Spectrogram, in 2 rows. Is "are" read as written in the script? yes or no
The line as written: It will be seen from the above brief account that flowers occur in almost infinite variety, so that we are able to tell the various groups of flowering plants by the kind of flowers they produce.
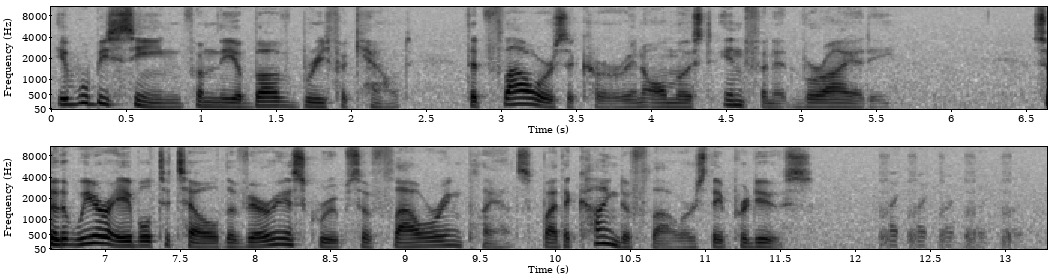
yes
